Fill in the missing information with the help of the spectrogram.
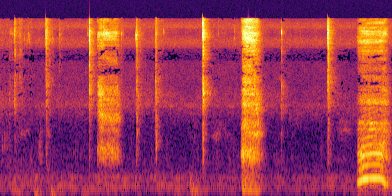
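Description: A person eating noodles: small wet mouth clicks and smacks while chewing, two breathy sighs about two and five seconds in, and a short hummed "mm" near the end that rises and falls in pitch.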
